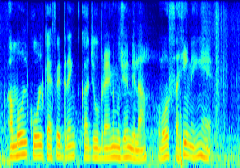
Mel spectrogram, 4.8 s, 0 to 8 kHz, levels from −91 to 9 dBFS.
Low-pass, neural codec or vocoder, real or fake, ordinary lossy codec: none; codec, 16 kHz, 2 kbps, X-Codec, HuBERT features, trained on balanced general audio; fake; none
